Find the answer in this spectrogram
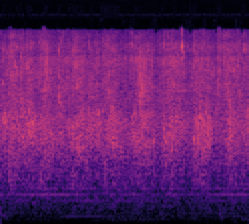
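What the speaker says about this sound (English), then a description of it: "And one round of applause for them" Steady applause from a concert audience for an Indian music orchestra of violin, guitar, keyboard and mridangam, a soft even wash of clapping that holds without a break.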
